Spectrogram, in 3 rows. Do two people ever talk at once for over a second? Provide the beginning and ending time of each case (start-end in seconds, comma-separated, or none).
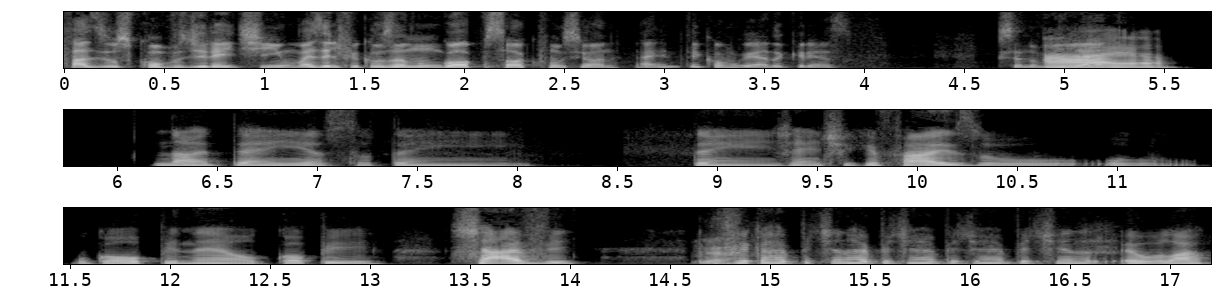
none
